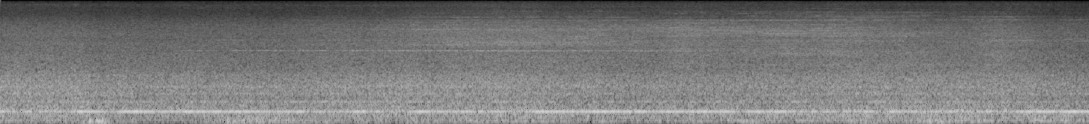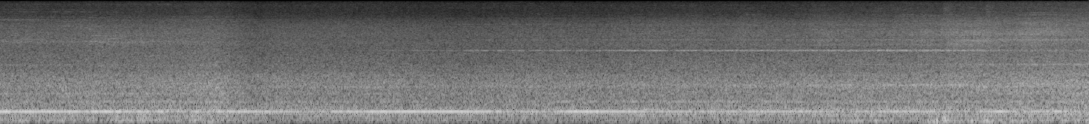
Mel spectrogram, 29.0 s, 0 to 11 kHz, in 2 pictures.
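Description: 700 Series Shinkansen train at the station, a steady rumble with a constant low hum, no rise and fall of a train passing at speed.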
